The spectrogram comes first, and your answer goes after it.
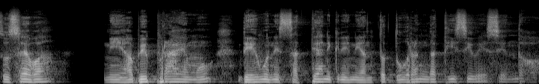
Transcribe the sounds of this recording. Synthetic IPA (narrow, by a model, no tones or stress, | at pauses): susɛːʋaː | niːɐbʱipɾaːjɐmud̪e̞ːwunisɐt̪jaːnikineːnuent̪ɐd̪uːɾɐŋɡaːt̪iːsiʋḛːsind̪oː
